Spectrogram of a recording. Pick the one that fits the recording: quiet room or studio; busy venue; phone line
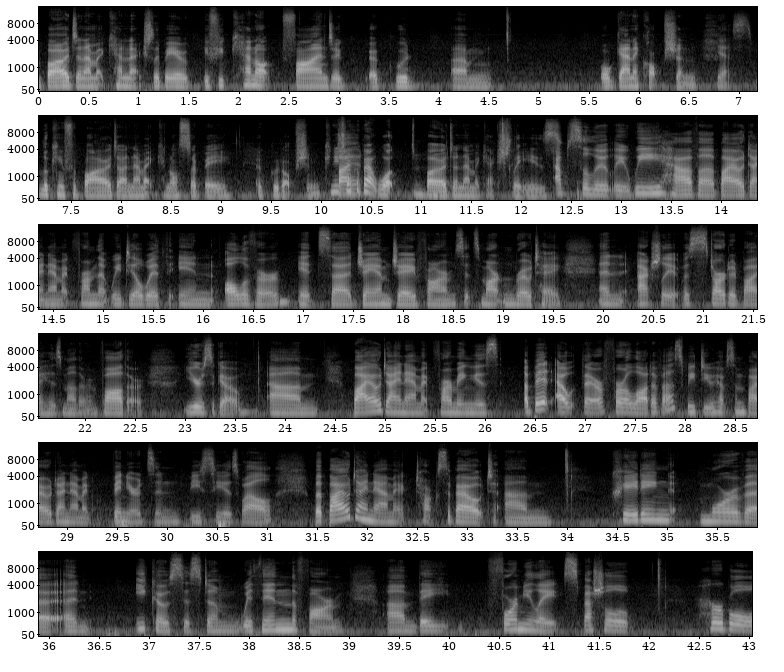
busy venue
